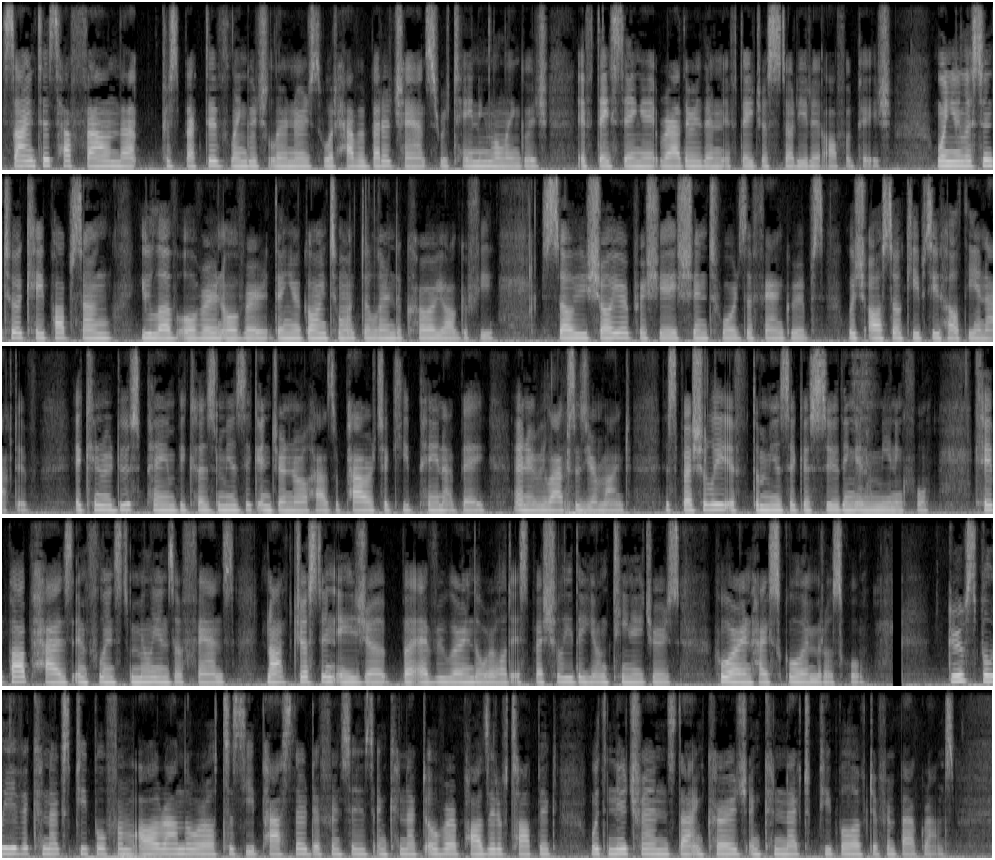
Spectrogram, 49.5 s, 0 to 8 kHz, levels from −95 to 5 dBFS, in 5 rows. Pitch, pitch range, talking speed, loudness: 220 Hz, 210-230 Hz, 190 wpm, -27 LUFS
